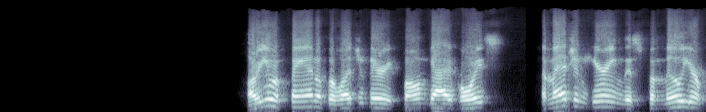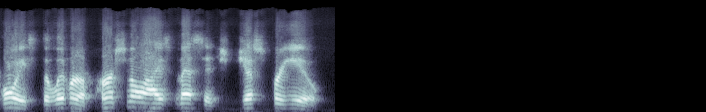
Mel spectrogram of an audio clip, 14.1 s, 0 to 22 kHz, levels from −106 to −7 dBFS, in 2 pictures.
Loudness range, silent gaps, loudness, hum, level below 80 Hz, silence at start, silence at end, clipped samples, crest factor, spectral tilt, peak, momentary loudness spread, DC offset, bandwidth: 8 LU; 5.27-5.31 s; -17 LUFS; none; -70 dBFS; 2.45 s; 3.9 s; under 0.1%; 16 dB; -2 dB/octave; -4 dBFS; 7 LU; under 0.1%; 15 kHz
